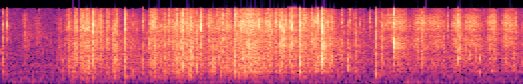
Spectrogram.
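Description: Fingertips and nails rub, scratch and press across several clear polyethylene air pillow packing cushions, hollow and filled with air, laid flat on a table. After a quiet first half-second, a dense, bright crinkling and scratching of thin plastic runs steadily, with brief sharper crackles scattered through it and no low-end body.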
